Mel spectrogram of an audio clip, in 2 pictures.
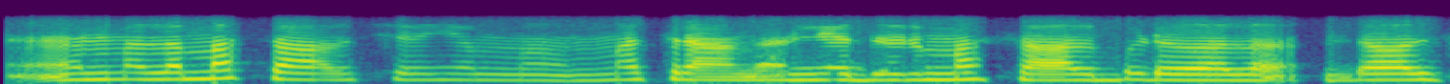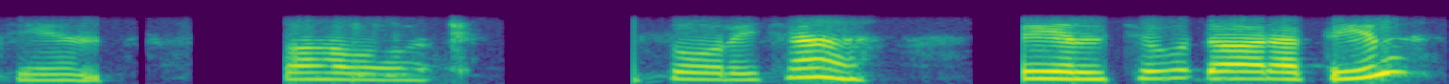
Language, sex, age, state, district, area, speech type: Kashmiri, female, 30-45, Jammu and Kashmir, Srinagar, urban, conversation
